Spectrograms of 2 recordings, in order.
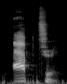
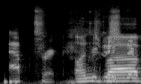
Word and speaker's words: Appletreewick: Traditionally pronounced apt trick. you. Aptric. Apple tree. Wick. Three words. Traditionally traditionally pronounced aptric and his friend Aptrick is a village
